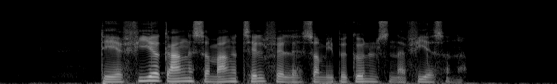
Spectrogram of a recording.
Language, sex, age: Danish, male, 33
